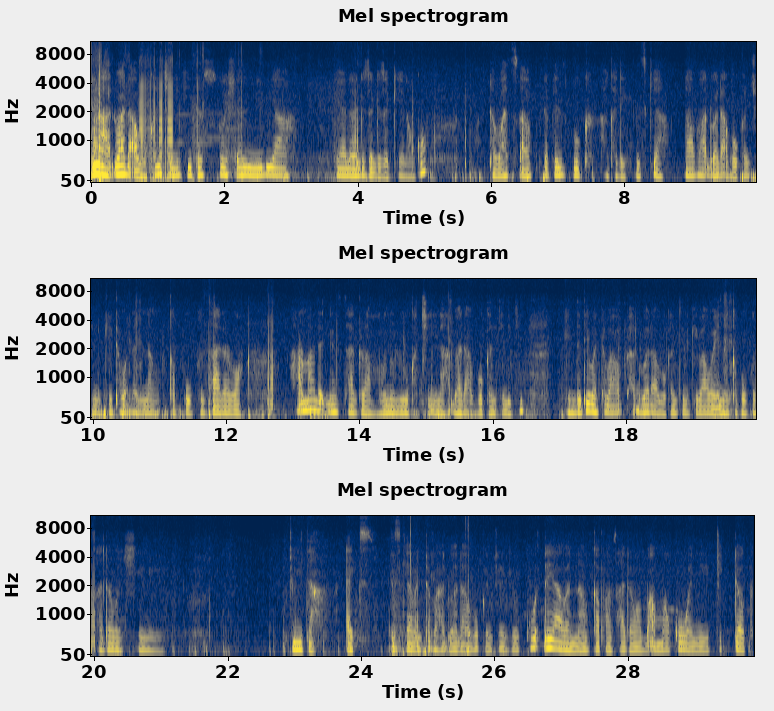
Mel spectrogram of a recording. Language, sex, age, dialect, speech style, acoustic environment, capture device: Hausa, female, 25-34, Nigeria - Kano, happy, nature, mobile / Linux / Chrome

